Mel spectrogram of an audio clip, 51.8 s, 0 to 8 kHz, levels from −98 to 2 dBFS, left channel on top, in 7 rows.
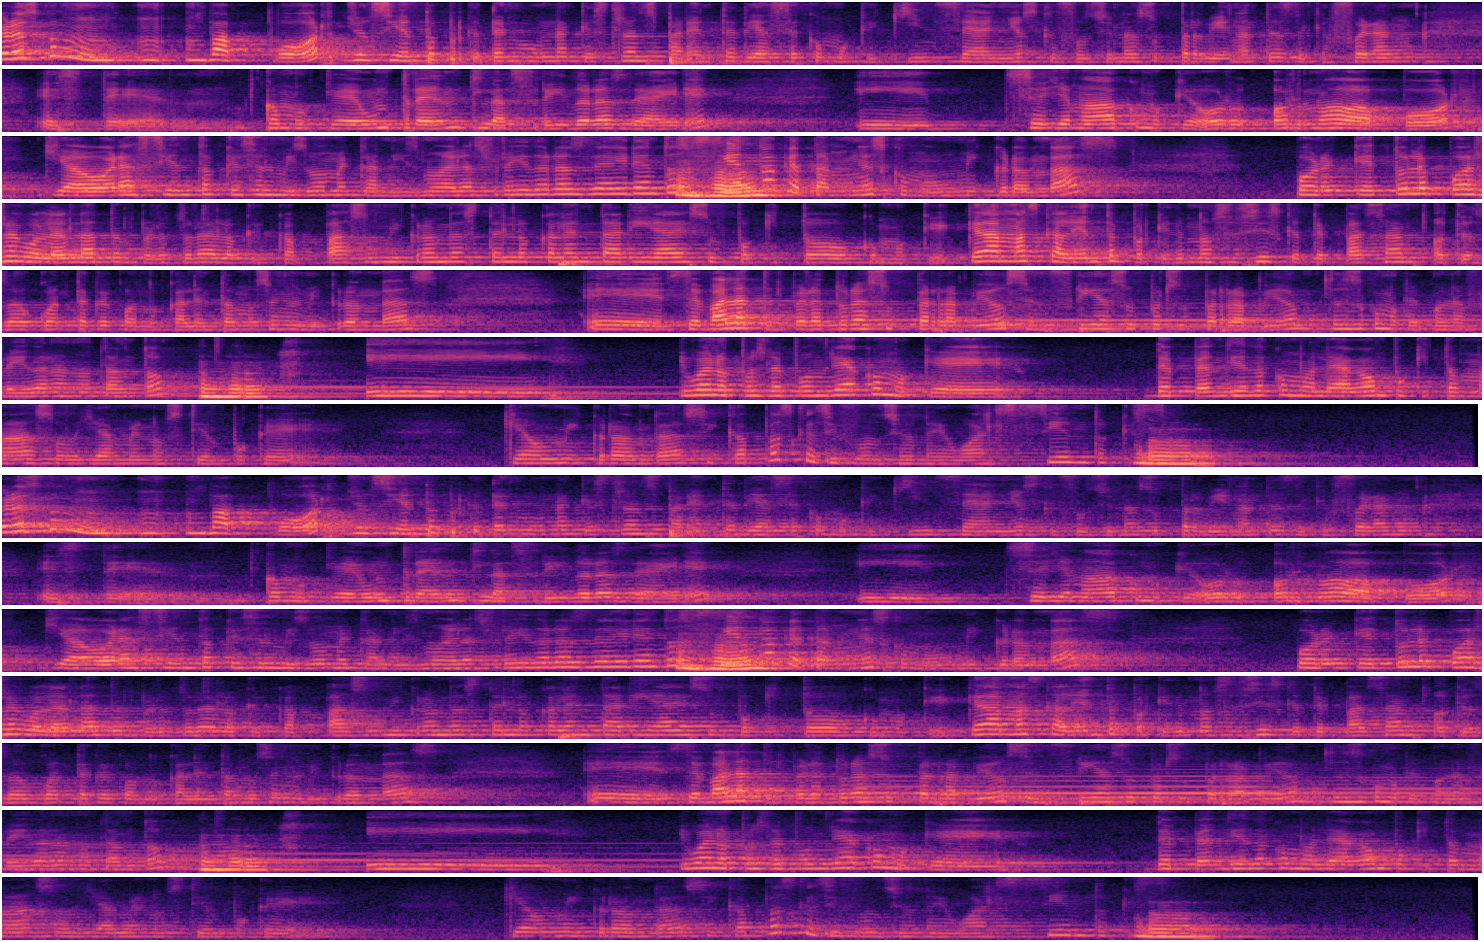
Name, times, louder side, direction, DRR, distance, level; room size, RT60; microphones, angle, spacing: voice 1, 0.0-11.0 11.7-12.1 12.4-20.4 21.3-23.5 23.8-32.3 32.5-37.9 38.8-39.9 40.4-42.1 42.7-46.1 46.9-50.4, left 3 dB, 40° left, 9 dB, 0.9 m, -28 dB
voice 2, 18.2-18.7 25.0-25.1 38.0-38.5 50.1-50.7, left 2 dB, 20° left, 7 dB, 0.3 m, -20 dB
Brass instrument, 33.8-40.6, right 3 dB, 35° right, 0.6 m, -38 dB
17.0 x 15.0 x 4.2 m, 1.5 s
head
